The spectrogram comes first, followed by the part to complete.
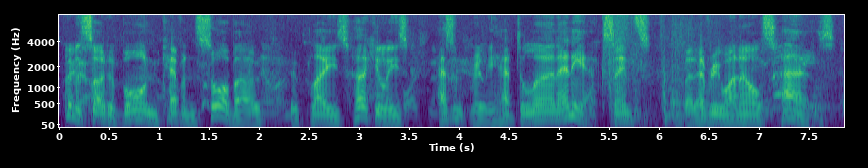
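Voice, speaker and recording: A male TV reporter giving brisk, scripted documentary narration and asking questions. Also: mid-range voice, animated, over music. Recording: noisy broadcast recording.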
